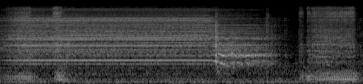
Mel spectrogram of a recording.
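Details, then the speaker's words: Quantum LTO-4 tape drive in a rebuilt server (Aaeon EMB-B75A board, Intel i3 3220), first tape inserted; the owner suspects problems with the drive. High motor whir with short mechanical clicks as the cartridge loads and threads: normal tape load. "it's not the quietest build but um i think i can hear that fan or that motor noise not that i'm gonna hear it over that tape drive right"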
